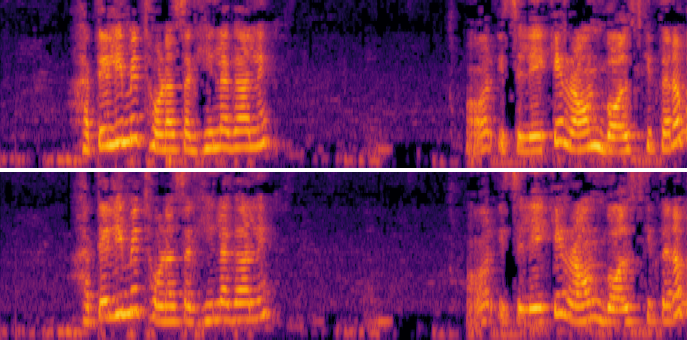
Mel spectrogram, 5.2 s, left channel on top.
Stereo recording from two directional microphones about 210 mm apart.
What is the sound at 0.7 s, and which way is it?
A woman's voice, 50° left (ahead or behind).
